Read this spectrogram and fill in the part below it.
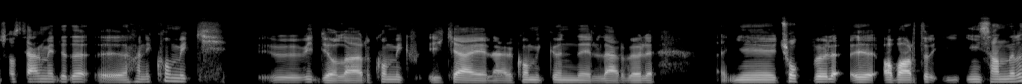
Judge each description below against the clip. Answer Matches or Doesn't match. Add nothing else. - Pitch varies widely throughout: Doesn't match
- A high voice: Doesn't match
